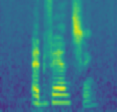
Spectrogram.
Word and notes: advancing: American English

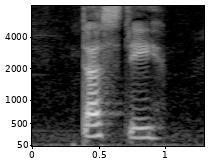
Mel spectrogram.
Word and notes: dusty: American English

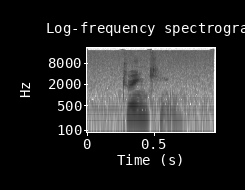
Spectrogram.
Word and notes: drinking: American English

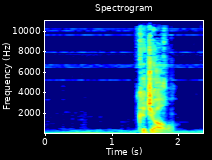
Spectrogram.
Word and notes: cajole: Australian English

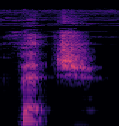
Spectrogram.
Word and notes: fetch: Australian English

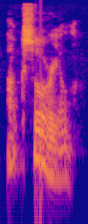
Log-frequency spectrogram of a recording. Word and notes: uxorial: British English

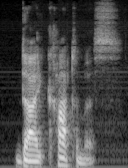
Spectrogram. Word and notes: dichotomous: American English

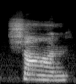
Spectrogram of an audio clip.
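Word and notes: shone: Australian English; Canadian English; British English

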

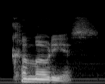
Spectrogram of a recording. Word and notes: commodious: American English

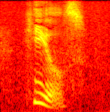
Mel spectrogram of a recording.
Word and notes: heels: American English

